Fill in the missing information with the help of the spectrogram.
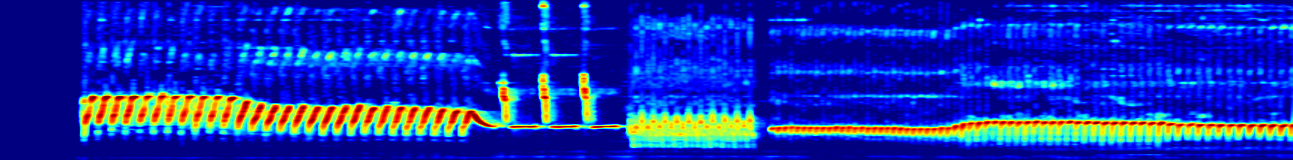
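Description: A Belgian canary sings loud, fast rolling trills, shifting through a high slurred run, a few clear whistled notes and a harsh buzzy burst before a long steady roll.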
